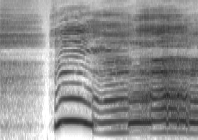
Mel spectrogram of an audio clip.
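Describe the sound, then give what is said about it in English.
A big, drawn-out human yawn: a short breathy intake, then a loud voiced groaning exhale that rises and stretches for over a second, with no talking. “That's a big yawn.”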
